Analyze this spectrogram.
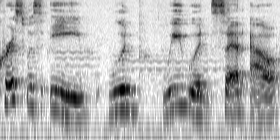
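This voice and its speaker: A woman speaks at a very slow pace. Noticeable background noise runs beneath her voice. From Indiana, USA. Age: 80s+. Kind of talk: interview answer.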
